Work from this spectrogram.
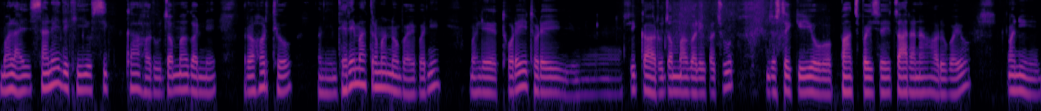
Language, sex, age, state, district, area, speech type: Nepali, male, 18-30, West Bengal, Darjeeling, rural, spontaneous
